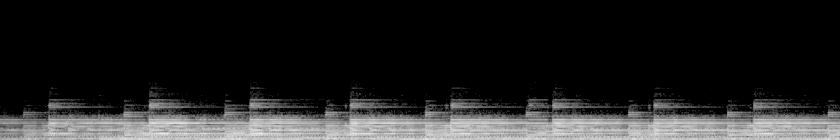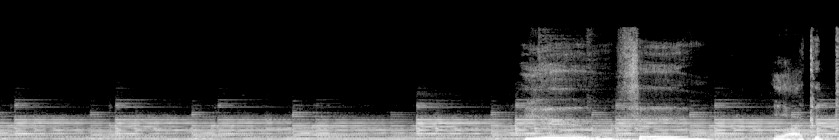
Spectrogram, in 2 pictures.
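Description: A music track from a new album, played on the show Wild Brunch, with a steady wash of layered, effects-heavy guitar holding a sustained chord, then swelling louder near the end with bending, sliding pitches and a heavier low end.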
